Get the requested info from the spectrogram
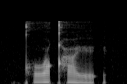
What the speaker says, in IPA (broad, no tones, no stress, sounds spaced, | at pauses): kʰ o qʰ eː ʔ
